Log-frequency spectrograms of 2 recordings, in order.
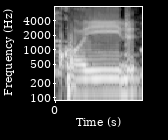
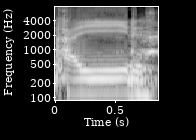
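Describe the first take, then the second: First: The vowel after kh is a rounded 'oh'. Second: The vowel after kh is an open 'ah'. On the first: The speaker calls it right. "খ জবর খই পড়তে হবে" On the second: The speaker calls it wrong. "খাইর বলা যাবে না, অনেকে আমরা পড়ি"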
